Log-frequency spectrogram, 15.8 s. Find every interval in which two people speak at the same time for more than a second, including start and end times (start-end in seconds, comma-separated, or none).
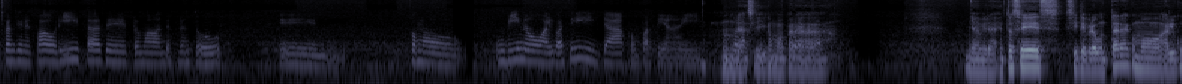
9.8-11.1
